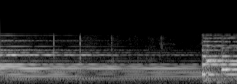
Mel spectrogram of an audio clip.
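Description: A held piano chord ringing on and slowly fading while no new notes are played, with a few faint clicks over it.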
